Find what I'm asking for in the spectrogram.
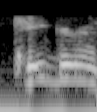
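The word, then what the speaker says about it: Kieger: Keeger, is that how you pronounce it? – Yes, it is. Yep.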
